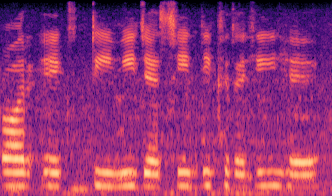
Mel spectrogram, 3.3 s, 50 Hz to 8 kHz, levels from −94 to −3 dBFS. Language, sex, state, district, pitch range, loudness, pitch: Hindi, female, Uttar Pradesh, Lucknow, 195-210 Hz, -17 LUFS, 205 Hz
